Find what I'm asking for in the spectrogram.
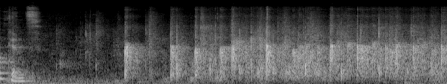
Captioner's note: crowd applauds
